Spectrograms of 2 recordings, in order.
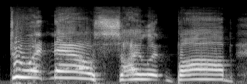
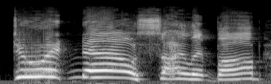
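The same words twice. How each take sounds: First: Much louder and higher, a full-throated yell; yelled command. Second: Loud, high and slow, each word stretched; slow drawn-out yell. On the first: Crank yelling a signal to his accomplice, loud and high. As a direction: scream the order into the mic. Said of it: "leans into the mic and yells". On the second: Crank yelling a drawn-out signal to his accomplice, loud and slow. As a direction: drag the yell out like a war cry. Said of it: "Then he yells again". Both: Retold or imitated.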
